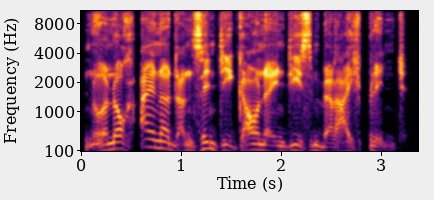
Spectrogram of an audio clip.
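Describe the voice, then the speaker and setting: A man voicing a wise, fussy magical tiki mask mentor in a video game, with a raspy, theatrical delivery. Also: lowish voice, animated, moderate pace, pushed and bright, a little hiss or hum, full character voice. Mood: instructive, emphatic. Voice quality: raspy, gravelly. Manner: theatrical, emphatic, swooping delivery. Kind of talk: German video game voice acting, tutorial hints and quips.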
